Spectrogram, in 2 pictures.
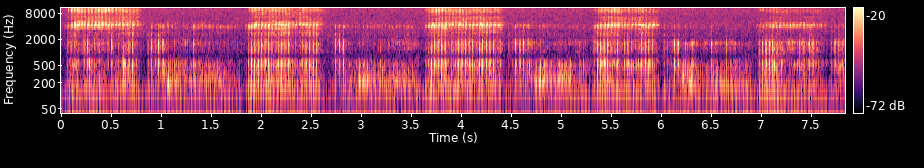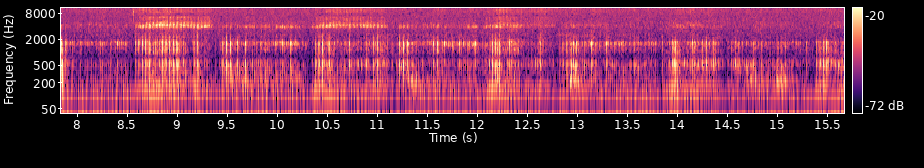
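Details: A sleeping domestic cat, dreaming, keeps up a long rumbling purr, with airy breath surges roughly every one and a half to two seconds; louder early on, softening later.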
